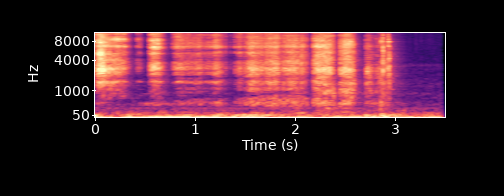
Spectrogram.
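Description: A whole, solid raw orange carrot is held in the hand and scraped with a red-handled metal vegetable peeler, with the peel strips falling onto a wooden table. A series of crisp, bright rasping strokes follow one another, almost all of their energy high with very little low end. The scraping fades to quiet at the end.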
